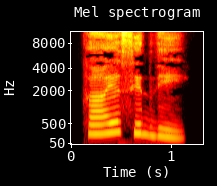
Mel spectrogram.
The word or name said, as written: ಕಾಯಸಿದ್ಧಿ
